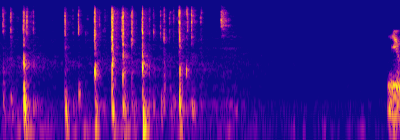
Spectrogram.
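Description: Typing on a computer keyboard: a quick run of keystrokes that stops a little past two seconds in.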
